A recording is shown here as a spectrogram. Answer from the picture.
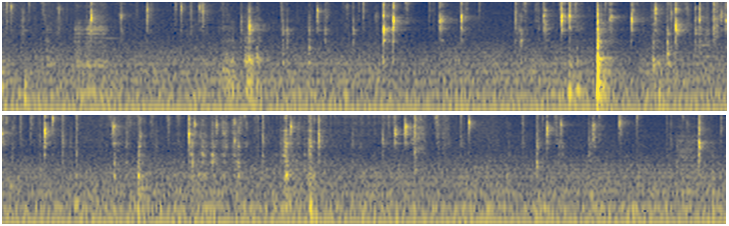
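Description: Hot mineral oil in a stainless steel saucepan crackling and popping irregularly, with a sharper knock about six seconds in.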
